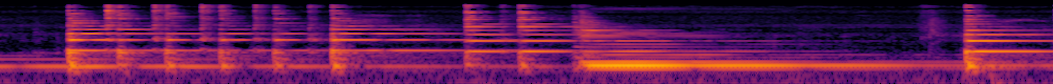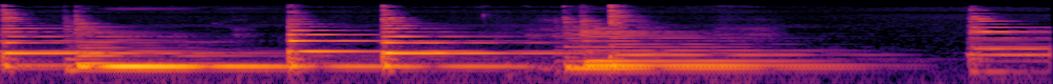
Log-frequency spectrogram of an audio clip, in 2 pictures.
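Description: Solo harp played by hand: a quick run of plucked notes in the first two seconds, then slower chords and single notes left to ring and decay. The last chord dies away near the end.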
